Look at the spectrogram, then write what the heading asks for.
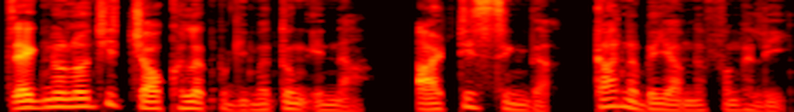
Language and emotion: Manipuri, neutral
